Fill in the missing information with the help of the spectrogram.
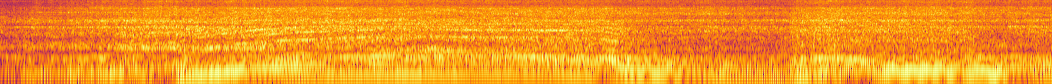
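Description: A UAZ off-road truck's engine revving hard under load as it churns to drive out of a deep mud pit. The revs climb about a second in, hold for a few seconds, fall away, then climb and hold again near the end.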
